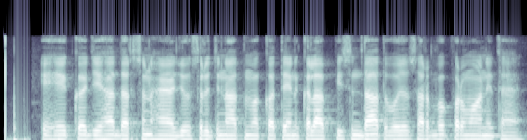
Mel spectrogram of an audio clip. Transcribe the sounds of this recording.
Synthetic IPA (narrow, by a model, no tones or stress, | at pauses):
eɦɪkd͡ʒɪɦaːd̪əɾʃənɦɛːd͡ʒoːsɾɪd͡ʒɪnaːt̪məkət̪eɪnkəlaːpisənd̪aːt̪ʋod͡ʒoːsəɾbəpɾəmaːnɪt̪ɦɛː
